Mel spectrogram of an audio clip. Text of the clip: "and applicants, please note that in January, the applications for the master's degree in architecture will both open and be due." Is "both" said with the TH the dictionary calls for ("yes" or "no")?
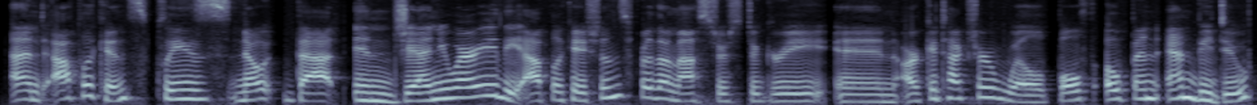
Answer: yes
